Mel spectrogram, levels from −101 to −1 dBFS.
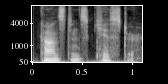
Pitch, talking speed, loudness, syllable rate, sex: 105 Hz, 165 wpm, -19 LUFS, 6.2 syllables/s, male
